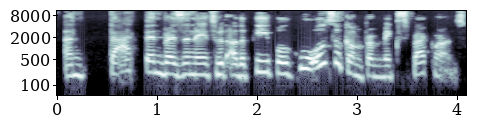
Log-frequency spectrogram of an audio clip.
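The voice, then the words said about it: Mixed Indian and British accent. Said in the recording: “yes, I do sound Indian... with my Indian, British, Mumbai, Bangalore, Kerala accent,”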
